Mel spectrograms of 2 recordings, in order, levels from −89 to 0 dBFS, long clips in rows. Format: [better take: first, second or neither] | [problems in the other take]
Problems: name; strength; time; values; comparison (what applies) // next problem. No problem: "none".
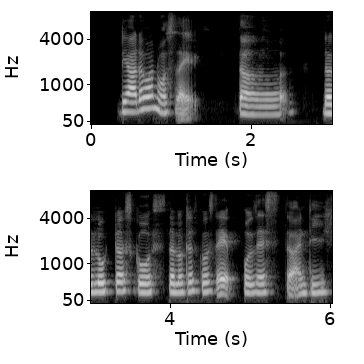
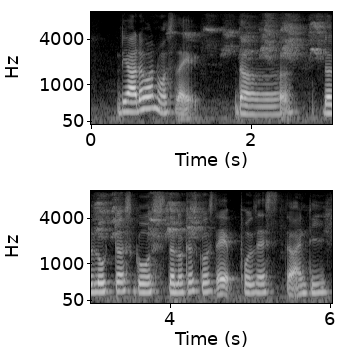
second | noise reduction (neural mask model DeepFilterNet 3)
